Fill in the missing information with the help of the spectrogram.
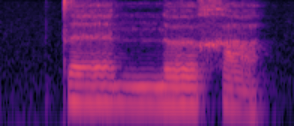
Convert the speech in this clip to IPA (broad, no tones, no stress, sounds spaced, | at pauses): t̪ ɛː nː œ x a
